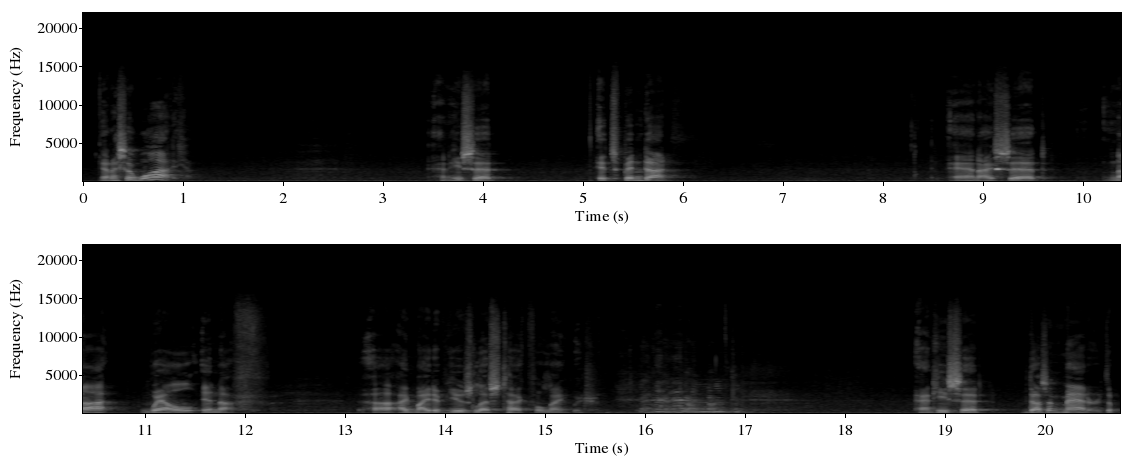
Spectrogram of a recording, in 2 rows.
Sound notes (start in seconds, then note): 15.8 laughter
